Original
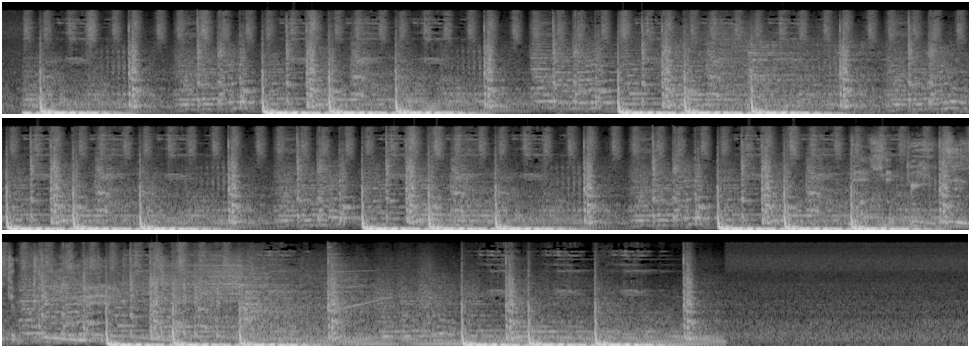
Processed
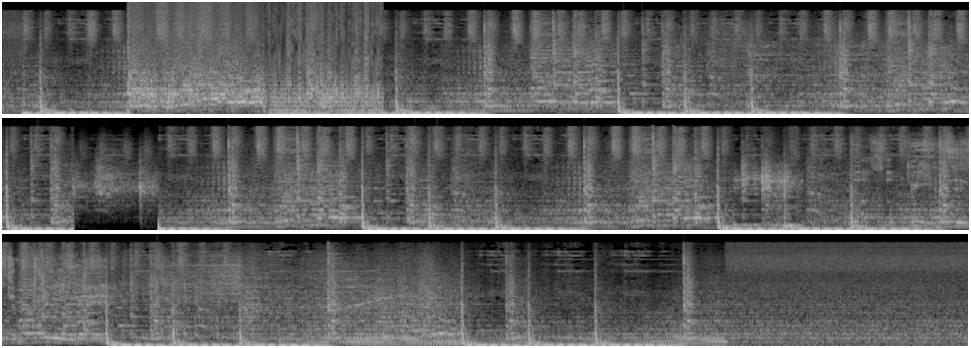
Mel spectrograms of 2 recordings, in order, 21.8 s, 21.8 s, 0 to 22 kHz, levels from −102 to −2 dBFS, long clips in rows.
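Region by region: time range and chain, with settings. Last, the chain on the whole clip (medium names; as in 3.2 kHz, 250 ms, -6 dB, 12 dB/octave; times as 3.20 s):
0.94–2.86 s: one-bit comparator + peaking EQ 650 Hz +14 dB 2.2 oct
7.78–8.43 s: ladder band-pass 2 kHz, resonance 60% + treble shelf 2.6 kHz +8.5 dB
12.74–13.26 s: FFT filter 120 Hz 0 dB, 190 Hz +13 dB, 300 Hz -16 dB, 510 Hz -6 dB, 990 Hz -5 dB, 2.3 kHz +15 dB, 3.3 kHz +5 dB, 7.6 kHz -7 dB + level flattener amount 50%
whole clip: treble shelf 4.7 kHz +6 dB; comb 6.7 ms, depth 95%; compression 6:1, threshold -33 dBFS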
